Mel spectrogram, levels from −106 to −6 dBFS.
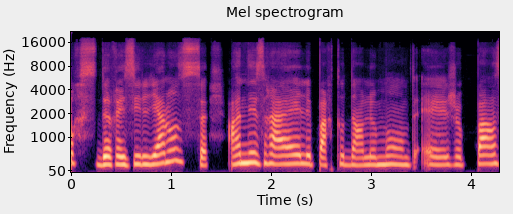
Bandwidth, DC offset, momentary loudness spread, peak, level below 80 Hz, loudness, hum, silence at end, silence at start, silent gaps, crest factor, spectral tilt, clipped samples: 17.5 kHz; under 0.1%; 9 LU; -6 dBFS; -72 dBFS; -22 LUFS; none; 0 s; 0 s; none; 16 dB; -5 dB/octave; under 0.1%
